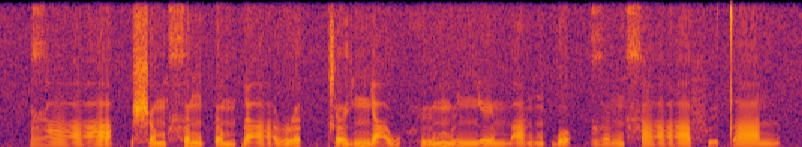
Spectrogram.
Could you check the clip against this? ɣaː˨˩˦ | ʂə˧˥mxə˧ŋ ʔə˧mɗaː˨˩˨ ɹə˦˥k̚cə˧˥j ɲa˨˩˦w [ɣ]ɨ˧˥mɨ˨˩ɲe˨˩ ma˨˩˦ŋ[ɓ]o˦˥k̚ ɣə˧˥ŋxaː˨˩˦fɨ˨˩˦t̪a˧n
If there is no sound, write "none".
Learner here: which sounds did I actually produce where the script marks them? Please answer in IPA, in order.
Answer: h, ɓ

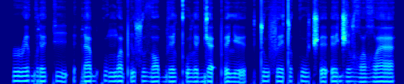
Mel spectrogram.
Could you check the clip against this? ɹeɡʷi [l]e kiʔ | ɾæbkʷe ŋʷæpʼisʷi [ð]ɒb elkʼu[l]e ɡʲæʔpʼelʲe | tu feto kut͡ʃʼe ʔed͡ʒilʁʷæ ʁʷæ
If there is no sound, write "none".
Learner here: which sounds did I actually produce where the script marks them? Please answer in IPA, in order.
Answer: ɾ, ð, l

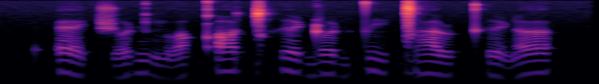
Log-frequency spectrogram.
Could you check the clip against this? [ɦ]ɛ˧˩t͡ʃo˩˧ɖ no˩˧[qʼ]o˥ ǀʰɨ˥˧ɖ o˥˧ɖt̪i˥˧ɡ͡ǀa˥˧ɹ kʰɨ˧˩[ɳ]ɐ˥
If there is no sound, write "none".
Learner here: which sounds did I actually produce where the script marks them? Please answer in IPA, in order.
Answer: ʔ, qʼ, ɳ

